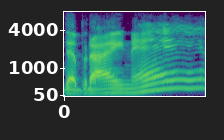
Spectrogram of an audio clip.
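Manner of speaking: put-on screaming football commentator voice. Retelling the commentator calling the name as a player picks up the ball: imitating a commentator screaming. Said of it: "he's screaming".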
